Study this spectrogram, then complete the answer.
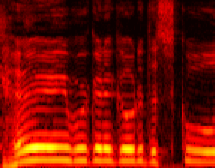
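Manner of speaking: loud, high-pitched calling out.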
